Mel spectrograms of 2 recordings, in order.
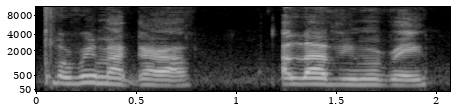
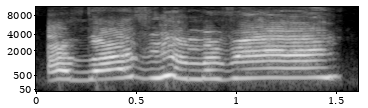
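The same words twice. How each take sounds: First: Low, soft, intimate affection; tender. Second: High, loud declaration of love; excited calling out. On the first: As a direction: drop to a gentle low voice for a dear friend. Same affection, now said tenderly. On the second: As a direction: holler it out to a dear friend. Calling affectionately to viewer Marie. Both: Real, not acted.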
